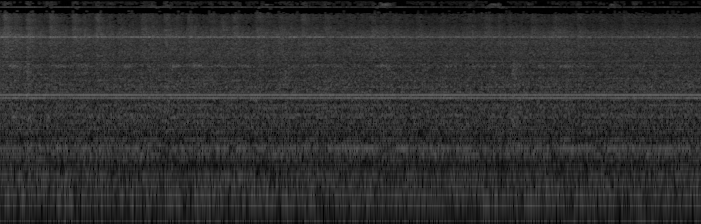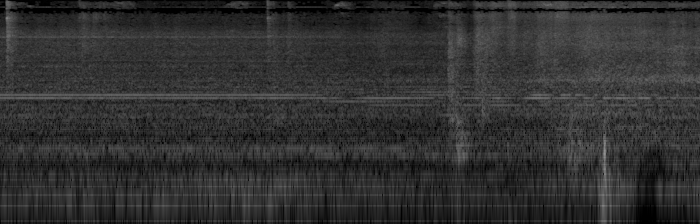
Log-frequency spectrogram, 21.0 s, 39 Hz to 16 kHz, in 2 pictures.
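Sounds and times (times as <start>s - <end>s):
constant high whine: 0.0s - 21.0s.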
